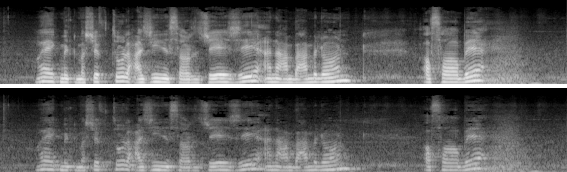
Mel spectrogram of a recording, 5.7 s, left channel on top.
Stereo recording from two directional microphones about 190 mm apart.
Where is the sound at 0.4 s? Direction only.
50° left (ahead or behind).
